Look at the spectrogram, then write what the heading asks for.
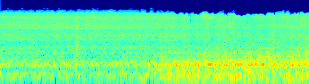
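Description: Rail cars rolling on the track, a steady low rumble of steel wheels on rails as a double-stack container freight train passes alongside on the next track. It grows louder about three seconds in.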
